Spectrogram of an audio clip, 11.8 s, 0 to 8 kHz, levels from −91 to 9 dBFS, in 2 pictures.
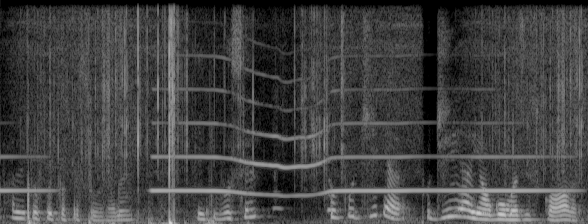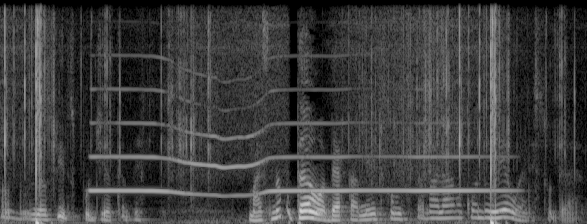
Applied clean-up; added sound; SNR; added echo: none; Crack + Wind instrument, woodwind instrument; 2 dB; none.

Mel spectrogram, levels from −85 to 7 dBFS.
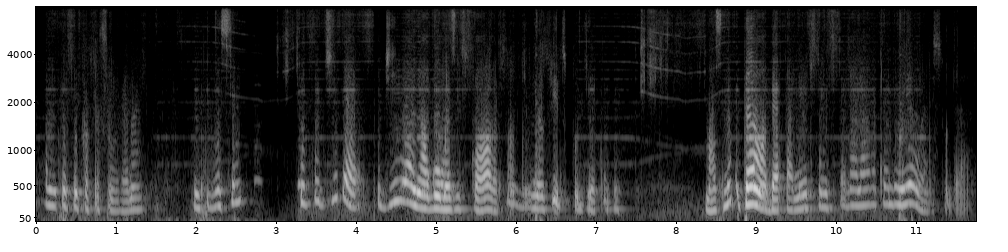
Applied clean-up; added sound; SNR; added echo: neural separator model SepFormer DNS4.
